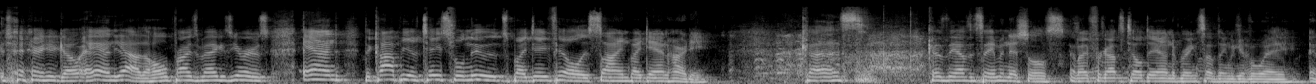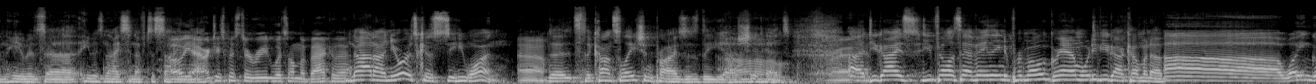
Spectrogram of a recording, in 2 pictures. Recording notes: Live from the Palace Station Casino in Las Vegas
